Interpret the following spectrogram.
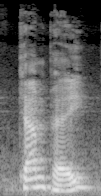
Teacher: Can pay, pronounced, this is what you will write in the exam, pronounced as, and you start saying come, and then pay, can pay. So instead of can, you said m.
